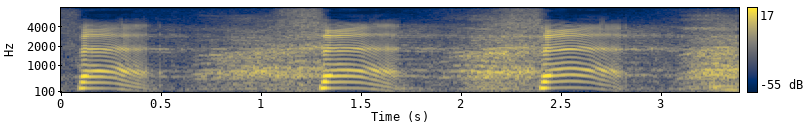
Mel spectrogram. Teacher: নিচের ঠোঁটের ভেজা অংশ ভেতরের অংশ উপরের দাঁত ফ্যা নরম করে শক্ত না ফ্যা ফ্যা ফ্যা জোরে ফ্যা ফ্যা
